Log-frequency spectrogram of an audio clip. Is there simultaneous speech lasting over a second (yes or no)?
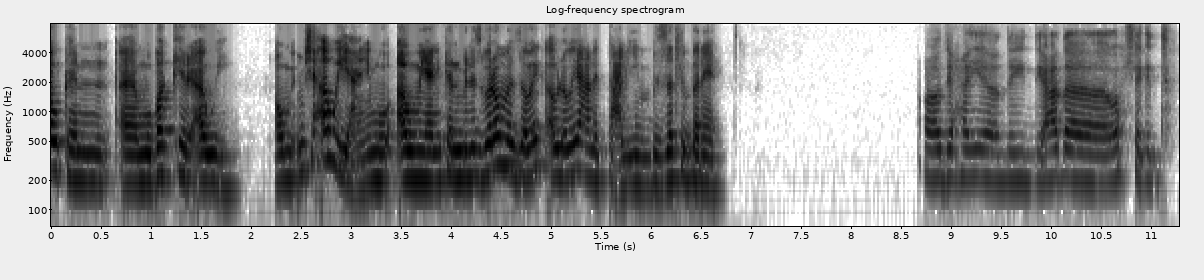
no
